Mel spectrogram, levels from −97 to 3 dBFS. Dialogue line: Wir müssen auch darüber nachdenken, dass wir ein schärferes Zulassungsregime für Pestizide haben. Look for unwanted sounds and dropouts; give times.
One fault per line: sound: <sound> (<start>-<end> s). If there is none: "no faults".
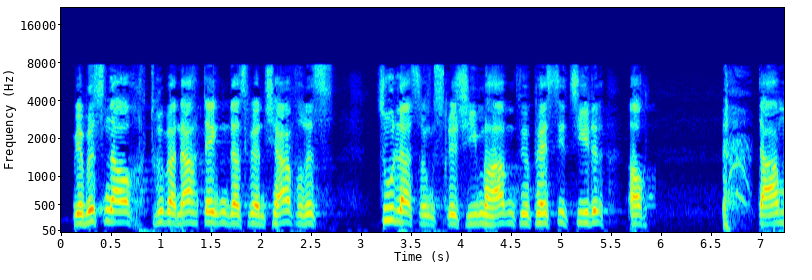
sound: cough (6.6-6.9 s)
